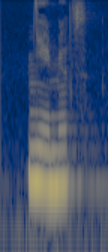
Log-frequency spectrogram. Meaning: a German (male)
- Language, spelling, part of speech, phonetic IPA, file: Belarusian, немец, noun, [ˈnʲemʲet͡s], Be-немец.ogg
